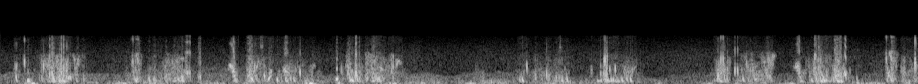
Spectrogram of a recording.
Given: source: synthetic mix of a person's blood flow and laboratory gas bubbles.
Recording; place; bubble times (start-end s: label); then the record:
Doppler ultrasound of blood flow; subclavian vein
0.13-0.88 s: bubbles
1.29-1.44 s: bubbles
1.47-1.93 s: bubbles
1.97-2.04 s: bubbles
2.27-2.39 s: bubbles
2.46-3.16 s: bubbles
3.33-4.03 s: bubbles
5.17-5.30 s: bubbles
5.33-5.71 s: bubbles
5.88-6.37 s: bubbles
7.13-7.77 s: bubbles
7.91-8.54 s: bubbles
8.84-9.19 s: bubbles
From the record:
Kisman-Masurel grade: 333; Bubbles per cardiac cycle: rolling drumbeat, 9 or more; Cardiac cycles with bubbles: 50 to 99%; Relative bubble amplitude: loud (0.450 to 0.775); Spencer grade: 3 (all of the cardiac periods contain showers or single bubble signals, but not dominating or overriding the cardiac motion signals); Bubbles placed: anywhere in the cardiac cycle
